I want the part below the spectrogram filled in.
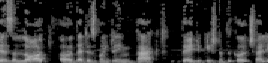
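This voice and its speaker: A woman talks at a very fast pace. Her voice is somewhat breathy and fairly high in pitch. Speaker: academic researcher on gender equality. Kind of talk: panel talk. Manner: hesitant with many fillers.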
